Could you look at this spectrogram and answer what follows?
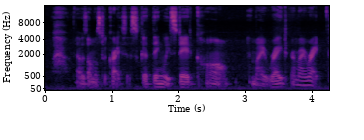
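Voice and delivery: very low, soft, near-voiceless murmur; deadpan calm after a small panic; hushed mock relief. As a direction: drop right down to a low hush. Mock relief after on-screen mishap.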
